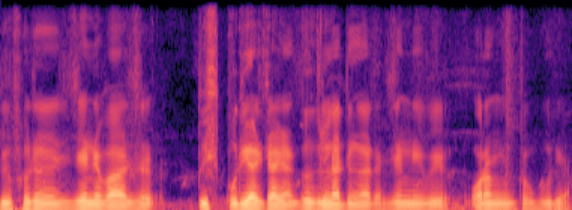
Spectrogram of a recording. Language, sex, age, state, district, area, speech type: Bodo, male, 60+, Assam, Udalguri, rural, spontaneous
